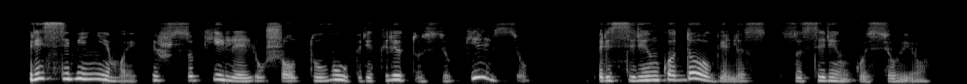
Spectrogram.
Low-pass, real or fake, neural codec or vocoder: 7.2 kHz; fake; codec, 16 kHz, 16 kbps, FreqCodec, larger model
